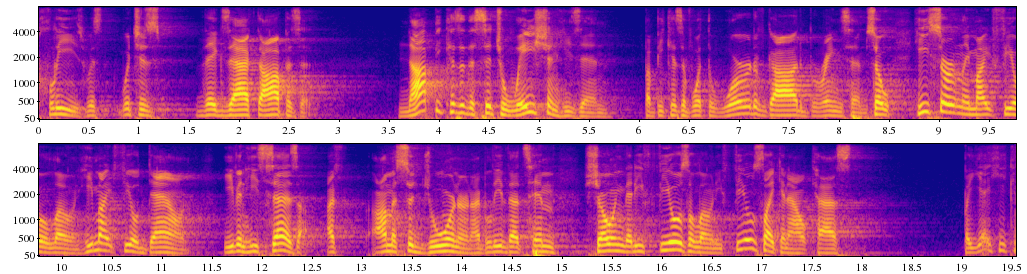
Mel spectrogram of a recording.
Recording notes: This sermon was recorded at the Lebanon Bible Fellowship Church in Lebanon, PA during the evening service on 6/13/2021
